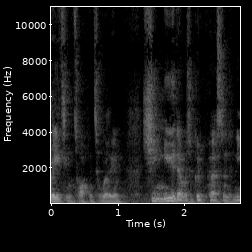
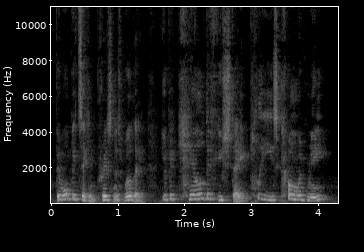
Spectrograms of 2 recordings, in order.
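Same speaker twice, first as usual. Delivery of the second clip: put-on higher girl's voice, slowing to a plea; Zoe pleading; 13 semitones higher than usual. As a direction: beg him to come along.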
